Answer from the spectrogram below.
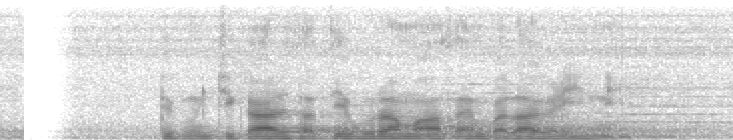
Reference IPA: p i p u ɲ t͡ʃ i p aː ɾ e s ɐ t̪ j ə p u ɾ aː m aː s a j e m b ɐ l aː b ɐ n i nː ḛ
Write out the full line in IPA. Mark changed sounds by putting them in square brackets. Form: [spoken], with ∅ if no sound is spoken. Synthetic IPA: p i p u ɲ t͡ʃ i [k] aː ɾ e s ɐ t̪ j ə p u ɾ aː m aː s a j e m b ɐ l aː [ɡ] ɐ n i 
